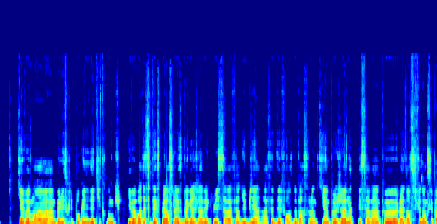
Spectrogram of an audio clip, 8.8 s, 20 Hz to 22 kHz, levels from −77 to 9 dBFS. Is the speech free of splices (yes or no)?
no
